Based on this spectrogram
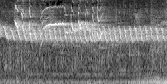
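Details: White-rumped shama song intended to lure shamas into singing: a steady, rapid, high-pitched trill of closely repeated notes held for several seconds.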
